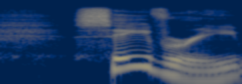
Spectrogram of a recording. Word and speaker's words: savory: Savory means not sweet. Think eggs, vegetables, cheese, avocado, things like that. And notice the pronunciation there, savory, three syllables, stress on the first.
